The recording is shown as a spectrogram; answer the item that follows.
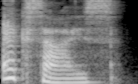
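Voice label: "excise", British English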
